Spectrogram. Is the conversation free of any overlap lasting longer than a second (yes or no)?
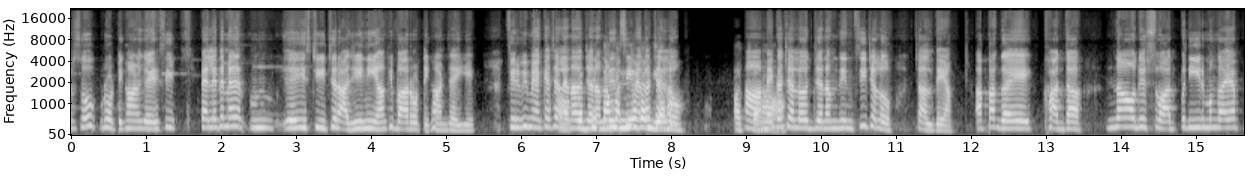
no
